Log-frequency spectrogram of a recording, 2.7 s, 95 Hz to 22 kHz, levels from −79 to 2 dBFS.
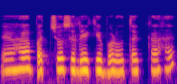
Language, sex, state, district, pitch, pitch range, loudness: Hindi, female, Karnataka, Bangalore, 230 Hz, 225-250 Hz, -15 LUFS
